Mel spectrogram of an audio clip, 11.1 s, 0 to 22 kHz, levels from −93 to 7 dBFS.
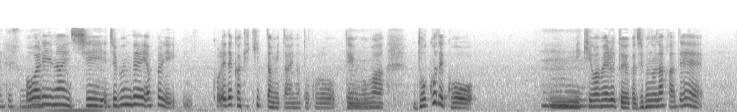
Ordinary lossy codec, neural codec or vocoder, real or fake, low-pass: none; none; real; none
